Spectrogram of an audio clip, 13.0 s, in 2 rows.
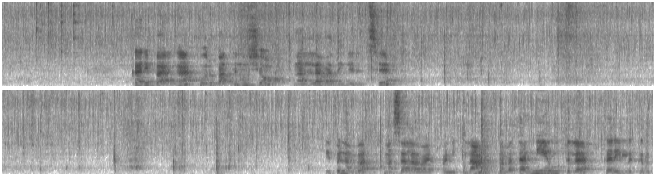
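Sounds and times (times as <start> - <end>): meat sizzling in a pot: 0.0 - 13.0
wooden spatula scraping a pot: 2.2 - 10.4.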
